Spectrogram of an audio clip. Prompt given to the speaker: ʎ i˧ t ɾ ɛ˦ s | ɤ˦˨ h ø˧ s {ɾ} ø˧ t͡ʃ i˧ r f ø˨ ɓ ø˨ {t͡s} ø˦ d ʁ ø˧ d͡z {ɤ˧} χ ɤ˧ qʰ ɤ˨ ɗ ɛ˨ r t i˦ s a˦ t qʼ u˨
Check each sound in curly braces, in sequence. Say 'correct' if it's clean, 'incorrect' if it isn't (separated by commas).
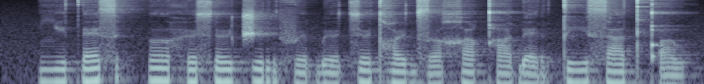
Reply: correct, correct, incorrect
